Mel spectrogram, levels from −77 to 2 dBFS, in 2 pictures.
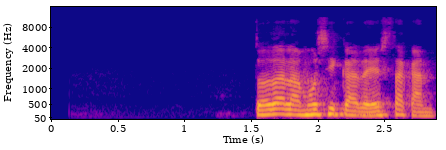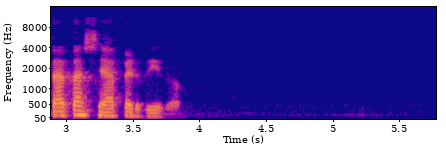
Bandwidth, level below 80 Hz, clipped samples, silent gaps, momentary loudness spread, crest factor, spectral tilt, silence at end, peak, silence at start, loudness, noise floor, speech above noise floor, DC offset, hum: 11 kHz; -56 dBFS; under 0.1%; none; 13 LU; 18 dB; -7 dB/octave; 1.9 s; -2 dBFS; 1.55 s; -16 LUFS; -69 dBFS; 54 dB; under 0.1%; none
